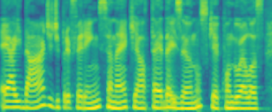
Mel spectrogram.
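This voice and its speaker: A woman's very deep, low-pitched voice. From Brazil, ABC Paulista (São Paulo state). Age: 30s. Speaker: presenter and communicator, mother. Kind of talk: interview conversation.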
